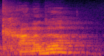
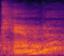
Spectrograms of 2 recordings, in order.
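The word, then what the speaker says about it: Kannada: Is it Canada? And is that how you pronounce that? Canada?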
